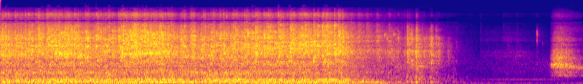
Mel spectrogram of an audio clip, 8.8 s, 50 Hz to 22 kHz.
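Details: 1970 Dodge Super Bee with a Gen 3 Hemi on Holley Hi-Ram EFI and a TR6060 swap, first start in 25 years in neutral (fuel pressure target 43 psi): a loud, deep V8 fires and settles into a lumpy, even idle for about five seconds, then shuts off; a normal, healthy start.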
